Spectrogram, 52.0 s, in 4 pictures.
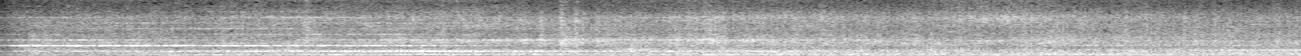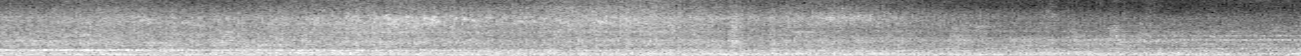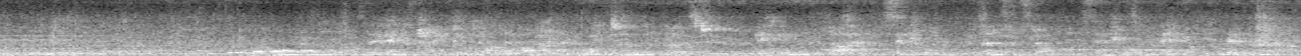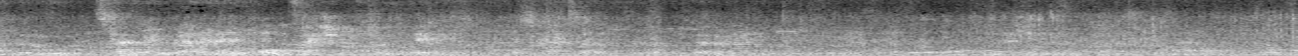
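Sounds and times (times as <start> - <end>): train wheels rumbling on rails: 0.0 - 28.3.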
